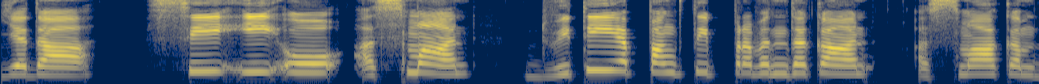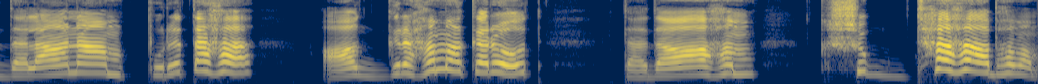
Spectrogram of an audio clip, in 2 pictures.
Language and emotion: Sanskrit, angry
